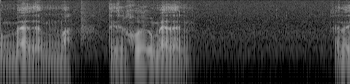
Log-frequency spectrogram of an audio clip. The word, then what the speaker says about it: Medem: Julio Medem. No, Julio Medem. Se escribe Medem, pero nadie en este país dice Julio Medem.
